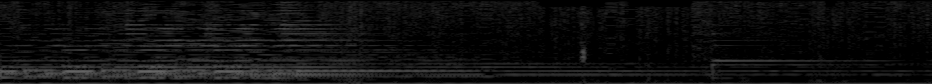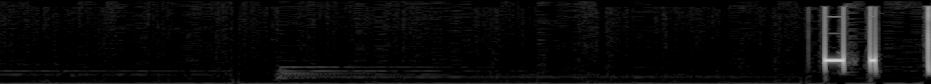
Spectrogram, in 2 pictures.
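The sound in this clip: Telephone tones sound while a call is being transferred. A few short, loud electronic beeps come close together near the end, after a long stretch of near silence on the line.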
